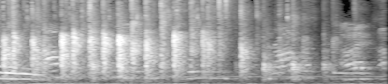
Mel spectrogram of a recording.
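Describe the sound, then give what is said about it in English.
Steady clapping from a small group fills the whole moment, brisk and rhythmic, while people talk and laugh over it before it begins to thin out near the end, applauding a correct quiz answer. “Give a round of applause, everyone.”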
